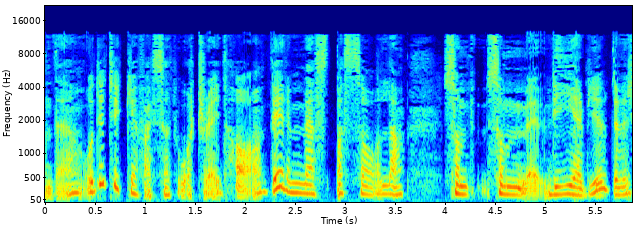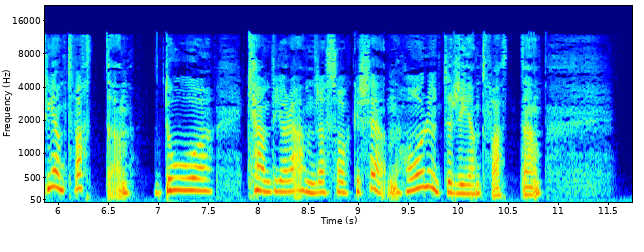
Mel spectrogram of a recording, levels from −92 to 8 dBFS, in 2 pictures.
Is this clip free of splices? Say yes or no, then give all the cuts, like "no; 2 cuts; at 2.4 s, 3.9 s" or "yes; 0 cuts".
yes; 0 cuts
